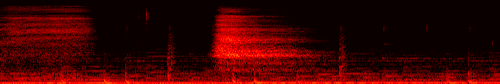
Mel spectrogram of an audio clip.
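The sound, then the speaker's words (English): A single deep breath let out as a breathy sigh, one soft rushing burst midway through, over a faint low hum. “let's take a deep breath.”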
